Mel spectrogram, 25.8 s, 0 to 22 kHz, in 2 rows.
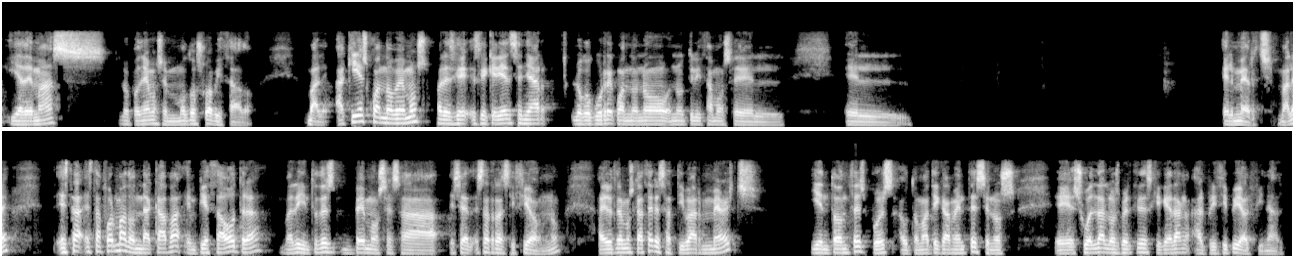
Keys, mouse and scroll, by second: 0.8 click, 1.7 shift+middle click, 2.7-4.6 scroll up 5, 5.1 middle click, 5.1-6.1 scroll up 1, 8.5 shift+middle click, 9.9 middle click, 10.2 shift+middle click, 11.8 ctrl+middle click, 12.8 middle click, 19.9 click, 23.0-24.3 scroll down 9, 24.0 middle click, 24.6 shift+middle click.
